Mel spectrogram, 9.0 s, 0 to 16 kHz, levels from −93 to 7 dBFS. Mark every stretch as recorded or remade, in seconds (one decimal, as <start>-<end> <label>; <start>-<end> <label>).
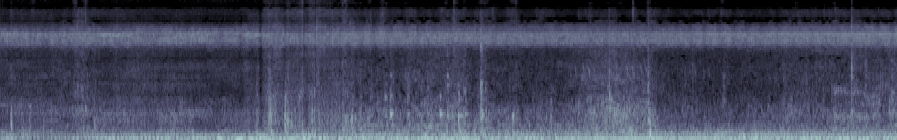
0.0-0.6 remade; 0.6-1.0 recorded; 1.0-3.4 remade; 3.4-9.0 recorded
